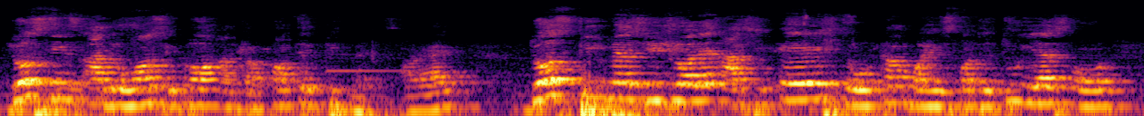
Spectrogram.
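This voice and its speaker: A man's voice: sits high, normal speed, background noise. A man, a forensic pathologist at a press briefing, walking the press through slides like a teacher and checking "all right?" after each point. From Liberia. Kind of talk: explaining autopsy slides to the press. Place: government press briefing hall. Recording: distant mic, echoey muffled hall.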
